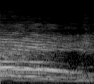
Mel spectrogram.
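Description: A live audience at a UK Games Expo stage show shouting together in a single loud, brief group cheer that quickly fades.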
